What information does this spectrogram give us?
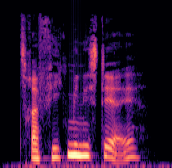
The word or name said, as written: trafikministerium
